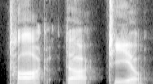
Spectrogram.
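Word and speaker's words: Tawk.to: I've also got a new texting bot called Talk.to. And I'm saying that not because I have a Boston accent, which I do, but it's spelled T-A-W-K.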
